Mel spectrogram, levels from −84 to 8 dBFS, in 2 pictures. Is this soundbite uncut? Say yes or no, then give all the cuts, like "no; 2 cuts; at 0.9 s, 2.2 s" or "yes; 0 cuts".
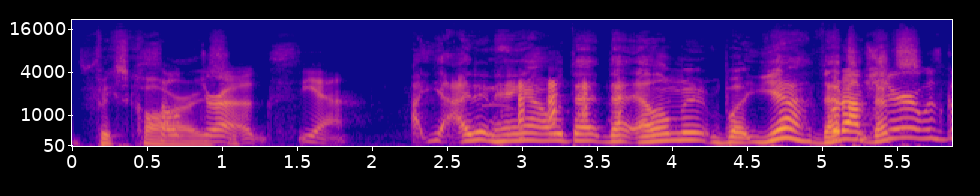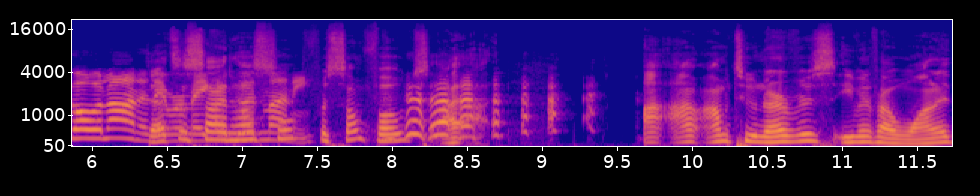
yes; 0 cuts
